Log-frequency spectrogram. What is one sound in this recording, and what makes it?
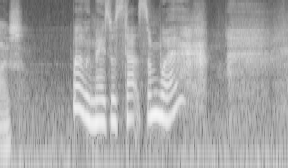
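A young woman speaks and laughs close by.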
